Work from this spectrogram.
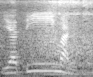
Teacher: Hukum tajwid mad thabi'i karena ta kasrah bertemu ya sukun. Cara bacanya dipanjangkan dua harakat. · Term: mat tabi'i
